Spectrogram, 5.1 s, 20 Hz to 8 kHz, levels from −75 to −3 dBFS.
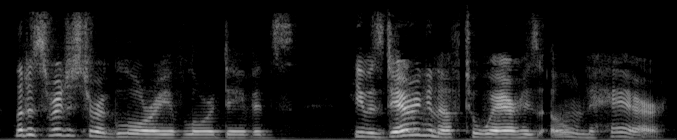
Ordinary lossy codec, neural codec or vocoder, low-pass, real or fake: AAC, 32 kbps; none; 7.2 kHz; real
